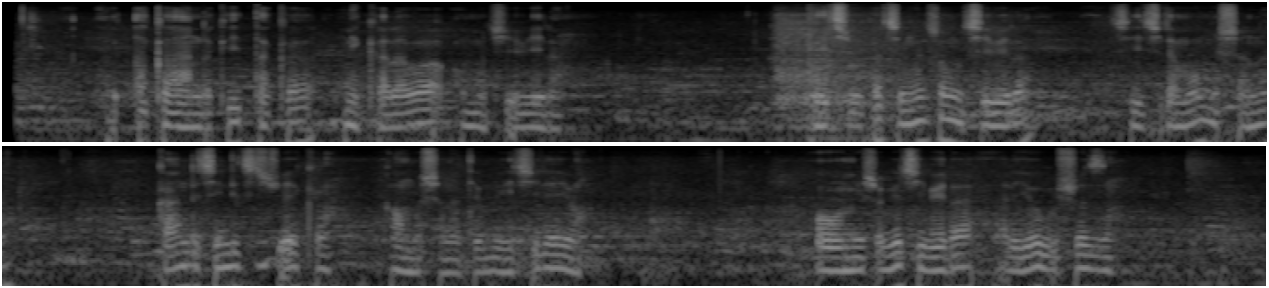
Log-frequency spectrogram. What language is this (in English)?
Nyankole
